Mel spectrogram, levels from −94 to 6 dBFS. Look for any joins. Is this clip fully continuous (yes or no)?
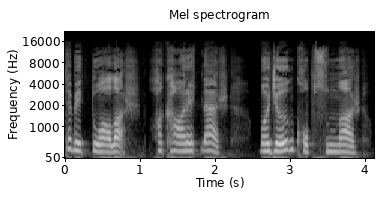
no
